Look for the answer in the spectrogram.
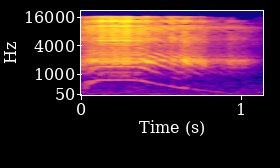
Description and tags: The sound of a broken toy helicopter trying its best.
